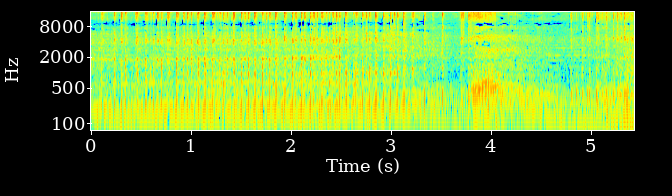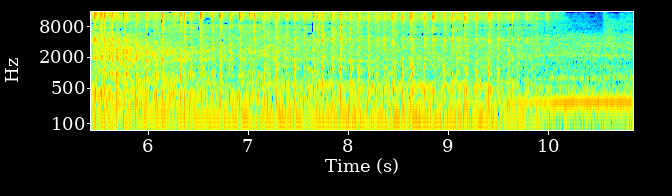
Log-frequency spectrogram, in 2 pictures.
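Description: An outboard motor idles loudly and churns the water up close.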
